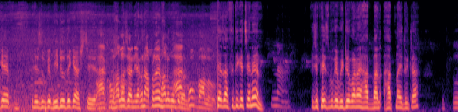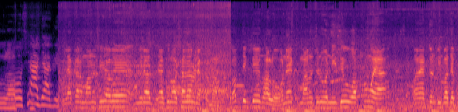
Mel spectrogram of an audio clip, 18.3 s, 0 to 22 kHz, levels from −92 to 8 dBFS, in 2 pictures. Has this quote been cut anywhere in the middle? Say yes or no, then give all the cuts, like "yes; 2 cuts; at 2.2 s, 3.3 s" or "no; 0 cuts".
yes; 3 cuts; at 4.3 s, 10.3 s, 13.7 s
